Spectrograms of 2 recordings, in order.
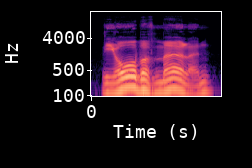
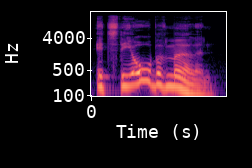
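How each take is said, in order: First: Louder, astonished question; a note of astonishment, rising at the end. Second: High, proud British professor; higher-pitched British professor's statement. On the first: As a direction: echo it back in disbelief. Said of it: "a note of astonishment in his voice". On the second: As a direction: announce a treasure in a British accent. Professor proudly names his orb. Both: A narrator's reading.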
